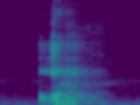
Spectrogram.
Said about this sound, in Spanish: Yo ya tengo el gemido preparado para ese momento, mirá, tipo.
